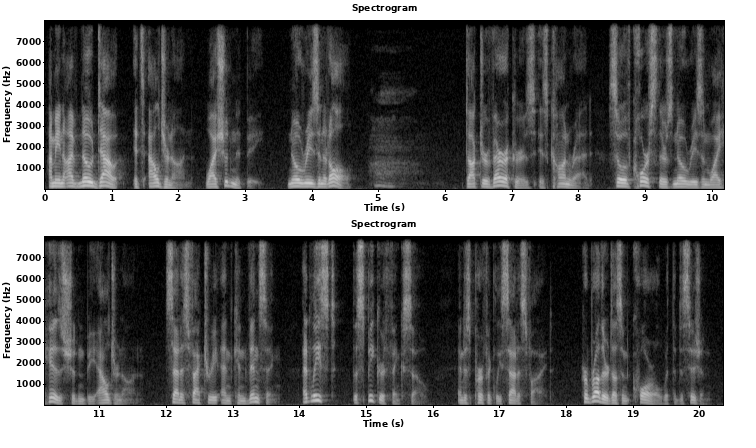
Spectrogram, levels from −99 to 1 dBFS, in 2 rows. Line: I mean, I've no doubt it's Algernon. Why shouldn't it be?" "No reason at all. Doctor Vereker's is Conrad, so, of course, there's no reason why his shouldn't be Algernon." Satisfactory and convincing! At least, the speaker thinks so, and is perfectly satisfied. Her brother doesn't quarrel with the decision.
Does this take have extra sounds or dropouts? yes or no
yes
